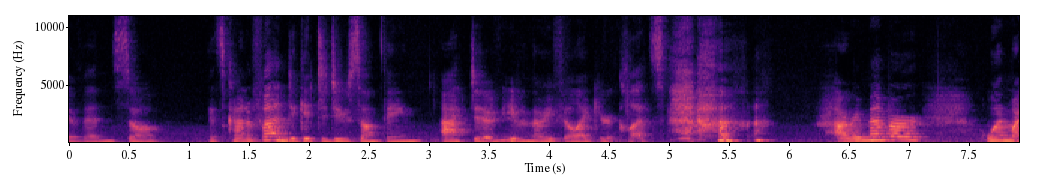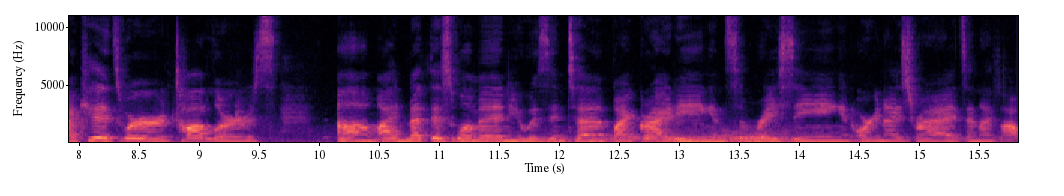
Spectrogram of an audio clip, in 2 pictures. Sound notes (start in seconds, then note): 5.0 laughs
